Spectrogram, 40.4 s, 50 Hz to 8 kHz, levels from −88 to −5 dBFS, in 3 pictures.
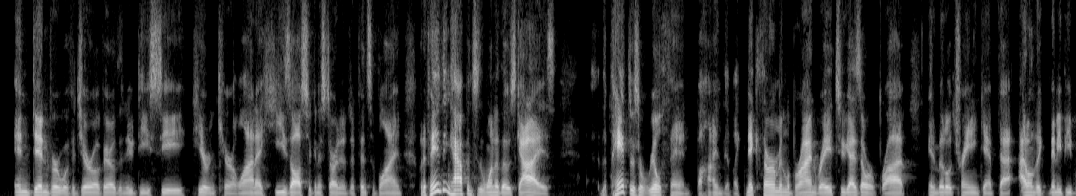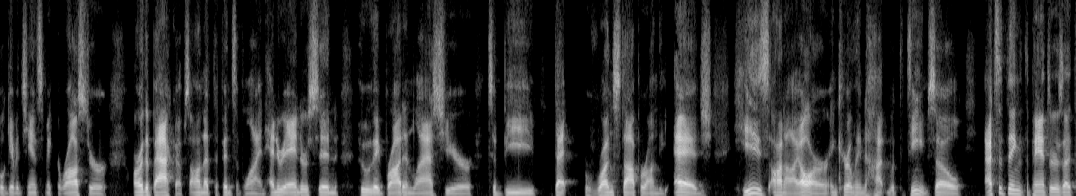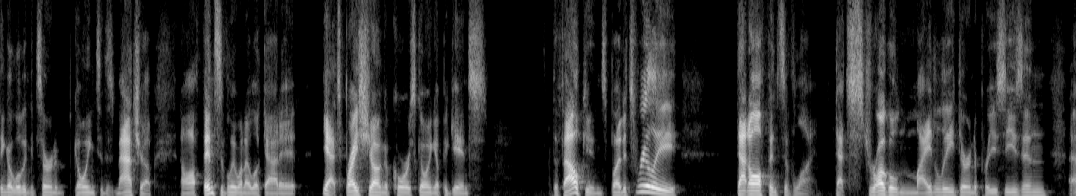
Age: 30-49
